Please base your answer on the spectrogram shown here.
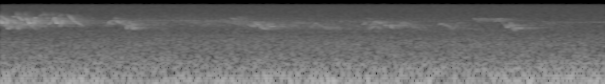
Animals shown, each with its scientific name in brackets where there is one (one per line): Chestnut-sided Warbler (Setophaga pensylvanica)
Ovenbird (Seiurus aurocapilla)
Scarlet Tanager (Piranga olivacea)
Red-eyed Vireo (Vireo olivaceus)
Red Squirrel (Tamiasciurus hudsonicus)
